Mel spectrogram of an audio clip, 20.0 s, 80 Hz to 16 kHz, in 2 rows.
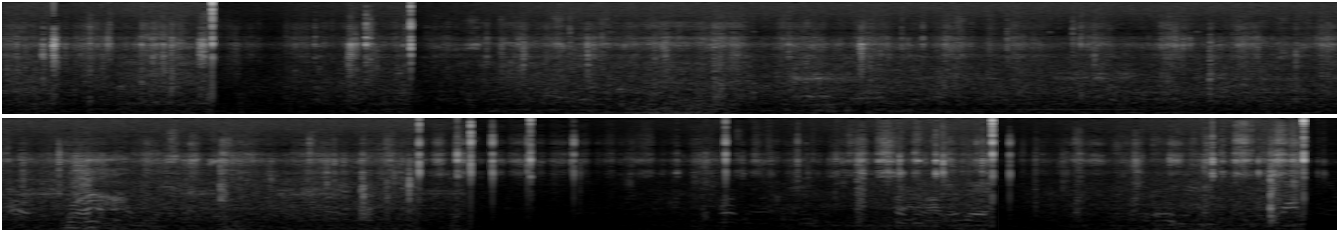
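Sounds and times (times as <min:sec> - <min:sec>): faint voices: 0:00.0 - 0:20.0
footsteps on dirt trail: 0:00.0 - 0:20.0
camera rustling: 0:11.3 - 0:20.0
sharp clicks: 0:16.8 - 0:17.7.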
